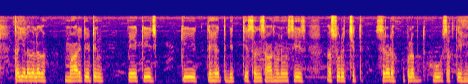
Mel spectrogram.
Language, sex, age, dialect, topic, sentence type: Hindi, male, 18-24, Kanauji Braj Bhasha, banking, statement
